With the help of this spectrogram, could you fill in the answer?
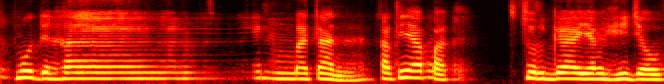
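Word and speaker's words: مدهامتان: Bacanya juga harus panjang karena dia rimbun banget. Sehingga bacanya Mudhammatan.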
